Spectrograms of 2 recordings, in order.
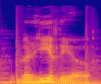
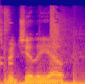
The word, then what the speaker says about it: Virgilio: Chile oh it's peanuts Virgilio ver Helio oh I got you yeah well Helio no I'm pretty sure it's Virgilio you said as much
